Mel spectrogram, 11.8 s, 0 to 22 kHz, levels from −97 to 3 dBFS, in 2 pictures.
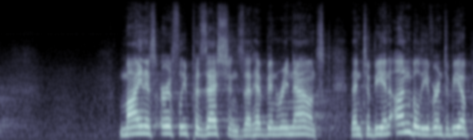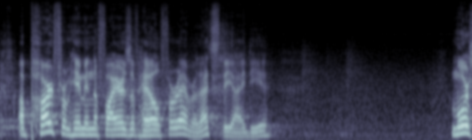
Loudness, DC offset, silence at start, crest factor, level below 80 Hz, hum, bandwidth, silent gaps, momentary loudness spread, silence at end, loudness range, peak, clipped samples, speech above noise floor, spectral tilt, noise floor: -23 LUFS; under 0.1%; 1.5 s; 20 dB; -72 dBFS; none; 16 kHz; none; 12 LU; 0 s; 8 LU; -4 dBFS; under 0.1%; 40 dB; -6 dB/octave; -63 dBFS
